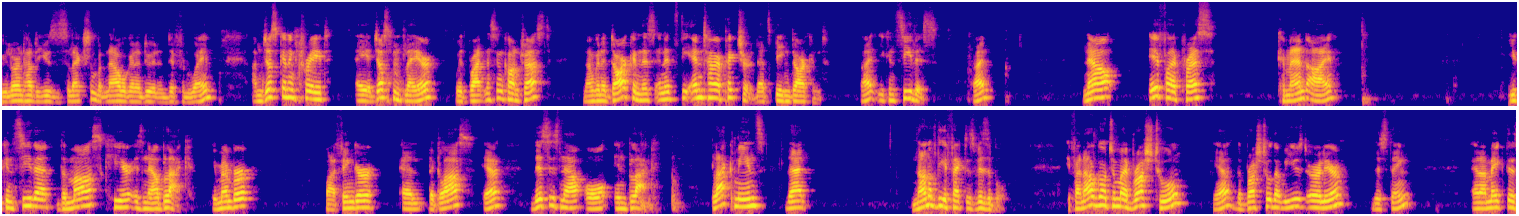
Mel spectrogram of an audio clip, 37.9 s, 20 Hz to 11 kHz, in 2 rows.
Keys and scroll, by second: 1.1 super+d, 16.9 super+i, 32.5 b.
